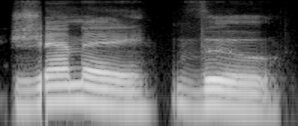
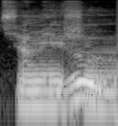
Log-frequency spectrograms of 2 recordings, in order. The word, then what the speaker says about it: jamais vu: I checked, the and the other one, it's deja actually vu, jamais vu. The Thomas AIS vu. jamais vu. Yeah, Okay. because they're French words, so the Jamais vu.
